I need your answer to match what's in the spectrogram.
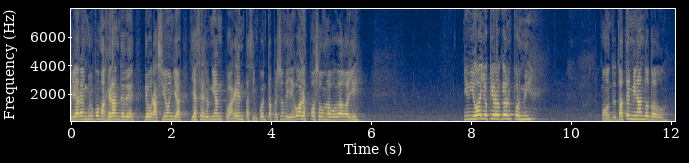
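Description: Older preacher, animated storyteller with jokes, fairly high and sharp-toned voice. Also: male voice. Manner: animated storyteller, humorous asides, asks the congregation questions. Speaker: pastor. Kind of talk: sermon.

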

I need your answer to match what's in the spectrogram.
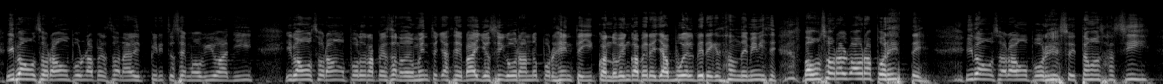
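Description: A man's voice: high voice, little pitch movement, racing. A man preaching a sermon, telling a story with fervent energy and breaking into laughter. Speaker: pastor.

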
